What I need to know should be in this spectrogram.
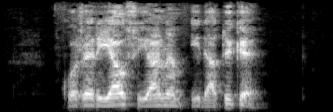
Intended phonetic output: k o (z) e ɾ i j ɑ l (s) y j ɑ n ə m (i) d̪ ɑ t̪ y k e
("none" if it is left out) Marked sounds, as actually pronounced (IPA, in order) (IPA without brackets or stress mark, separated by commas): ʒ, s, i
